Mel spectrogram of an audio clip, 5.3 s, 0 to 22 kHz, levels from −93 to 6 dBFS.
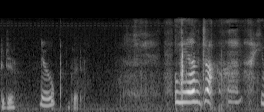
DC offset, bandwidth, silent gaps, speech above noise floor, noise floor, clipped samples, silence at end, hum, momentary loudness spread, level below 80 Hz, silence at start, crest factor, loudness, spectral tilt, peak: under 0.1%; 11.5 kHz; none; 35 dB; -57 dBFS; under 0.1%; 0 s; none; 27 LU; -62 dBFS; 0.05 s; 22 dB; -19 LUFS; -4.5 dB/octave; -2 dBFS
